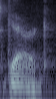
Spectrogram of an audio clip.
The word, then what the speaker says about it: Garak: It's not Grack. That's what threw me. It's Garrick.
